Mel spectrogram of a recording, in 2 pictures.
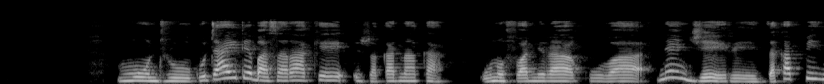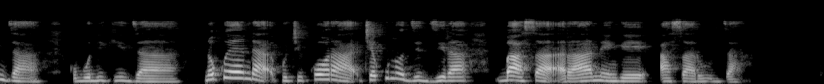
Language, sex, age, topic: Ndau, female, 36-49, health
